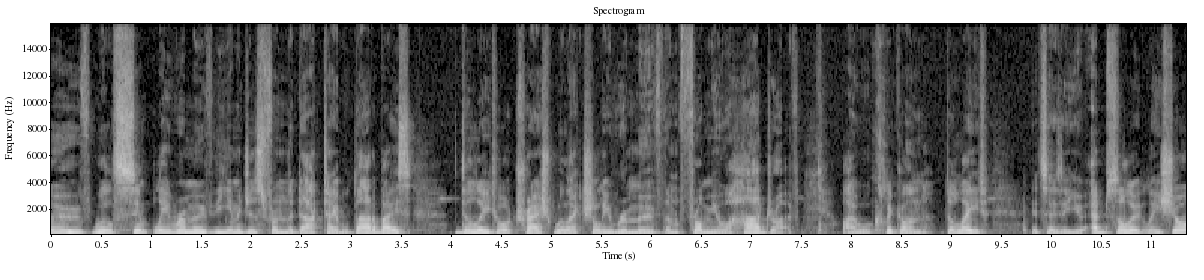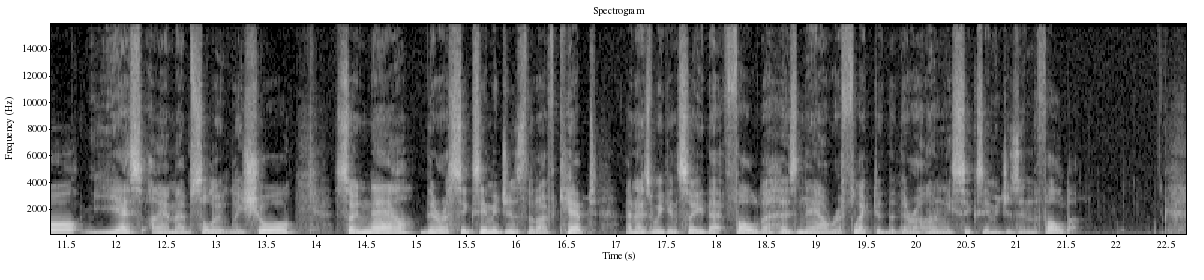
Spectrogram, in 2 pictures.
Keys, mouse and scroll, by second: 8.2 click, 11.6 click.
